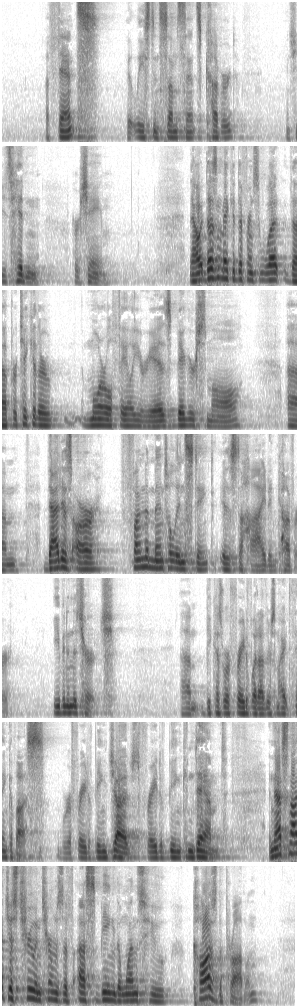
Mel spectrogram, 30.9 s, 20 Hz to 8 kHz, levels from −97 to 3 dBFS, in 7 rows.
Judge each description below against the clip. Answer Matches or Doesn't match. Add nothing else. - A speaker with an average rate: Matches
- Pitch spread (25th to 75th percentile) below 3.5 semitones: Matches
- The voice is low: Matches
